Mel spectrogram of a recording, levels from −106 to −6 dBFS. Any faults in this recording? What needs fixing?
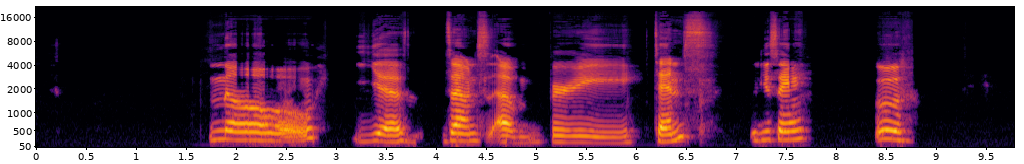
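No faults; nothing needs fixing.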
